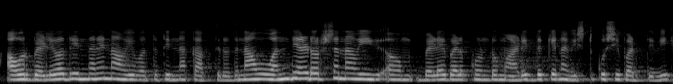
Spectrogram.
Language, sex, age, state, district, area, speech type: Kannada, female, 30-45, Karnataka, Koppal, rural, spontaneous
